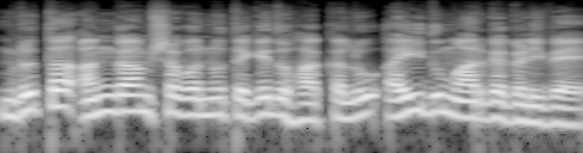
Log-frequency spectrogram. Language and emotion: Kannada, neutral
